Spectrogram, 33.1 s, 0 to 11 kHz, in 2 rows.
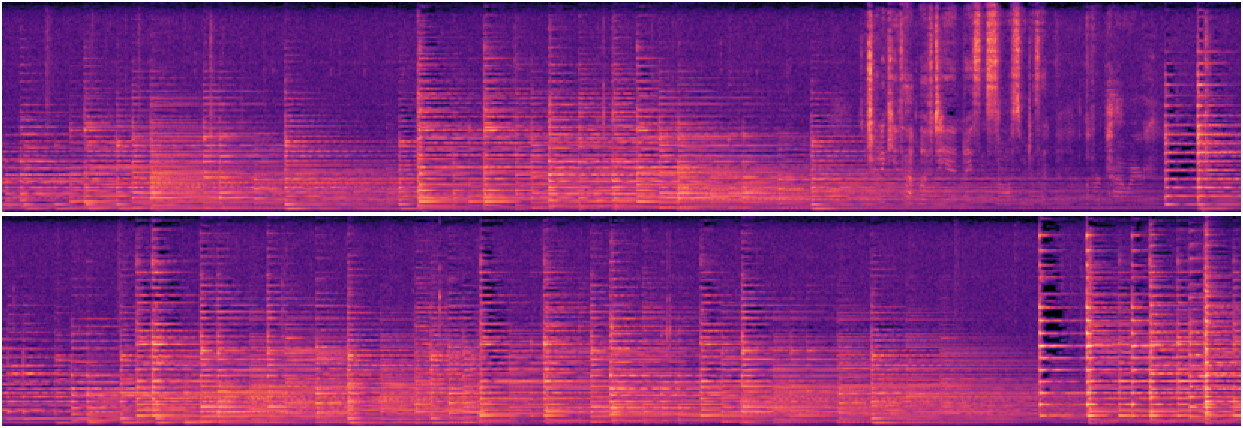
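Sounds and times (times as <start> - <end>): upright piano playing: 0.0 - 33.0.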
